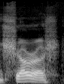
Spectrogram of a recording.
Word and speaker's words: Soros: So for me as a conservative, I look at all the funding that George Soros has done, or his Hungarian pronunciation, Soros.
